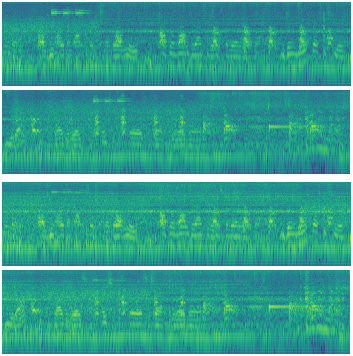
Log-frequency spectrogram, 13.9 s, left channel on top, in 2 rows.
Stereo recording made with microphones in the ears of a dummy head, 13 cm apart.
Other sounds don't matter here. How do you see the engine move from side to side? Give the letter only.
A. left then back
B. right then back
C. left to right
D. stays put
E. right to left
D.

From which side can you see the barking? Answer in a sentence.
In this clip you hear the barking on the left.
